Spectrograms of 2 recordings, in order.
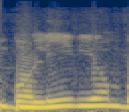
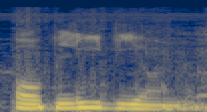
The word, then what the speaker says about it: Oblivion: Bolivion. – Le respondimos. – Bolivion. – El juego no, el juego se llama Oblivion.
